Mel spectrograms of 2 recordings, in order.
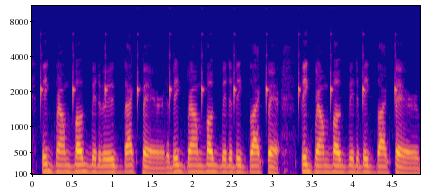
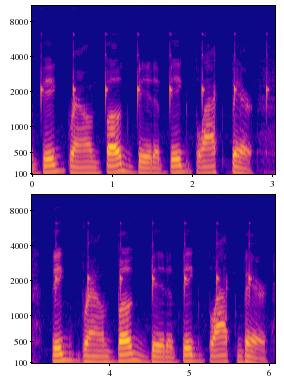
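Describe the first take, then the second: First: Every b snapped out crisply in "Big brown bug"; crisp tongue twister. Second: Slow tongue twister. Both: Shown as a demonstration. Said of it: "tongue twister clarity drill".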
